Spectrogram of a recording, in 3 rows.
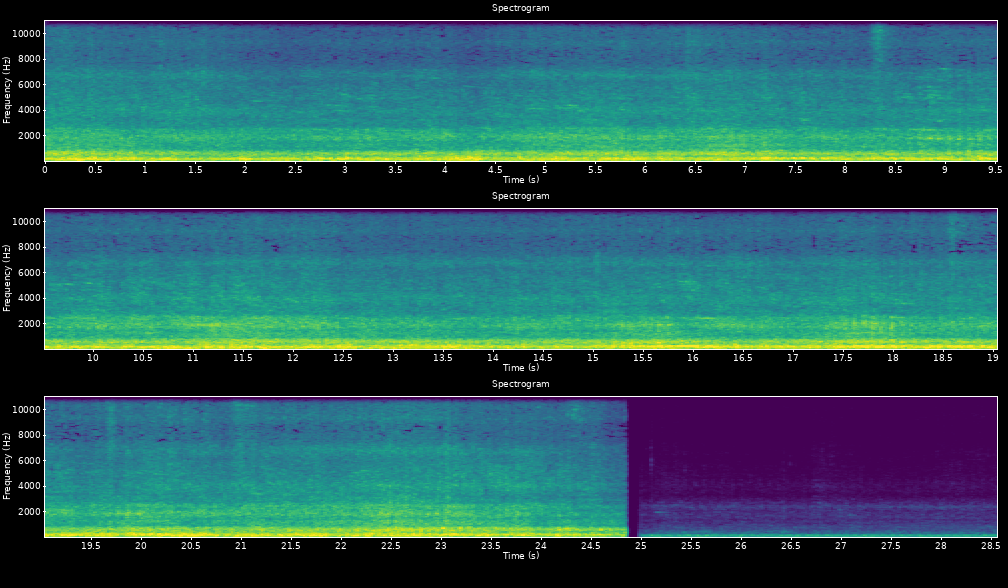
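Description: A freight train of autorack cars rolling past at close range: a loud, steady rumble of steel wheels on the rails. About 25 seconds in it cuts off abruptly, giving way to a much quieter steady hum.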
